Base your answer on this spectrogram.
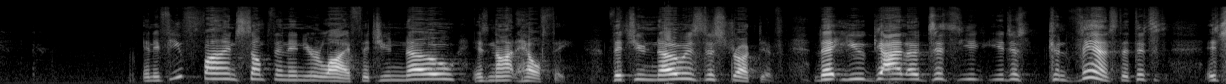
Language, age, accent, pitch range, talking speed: English, 50-69, American, 175-240 Hz, 140 wpm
